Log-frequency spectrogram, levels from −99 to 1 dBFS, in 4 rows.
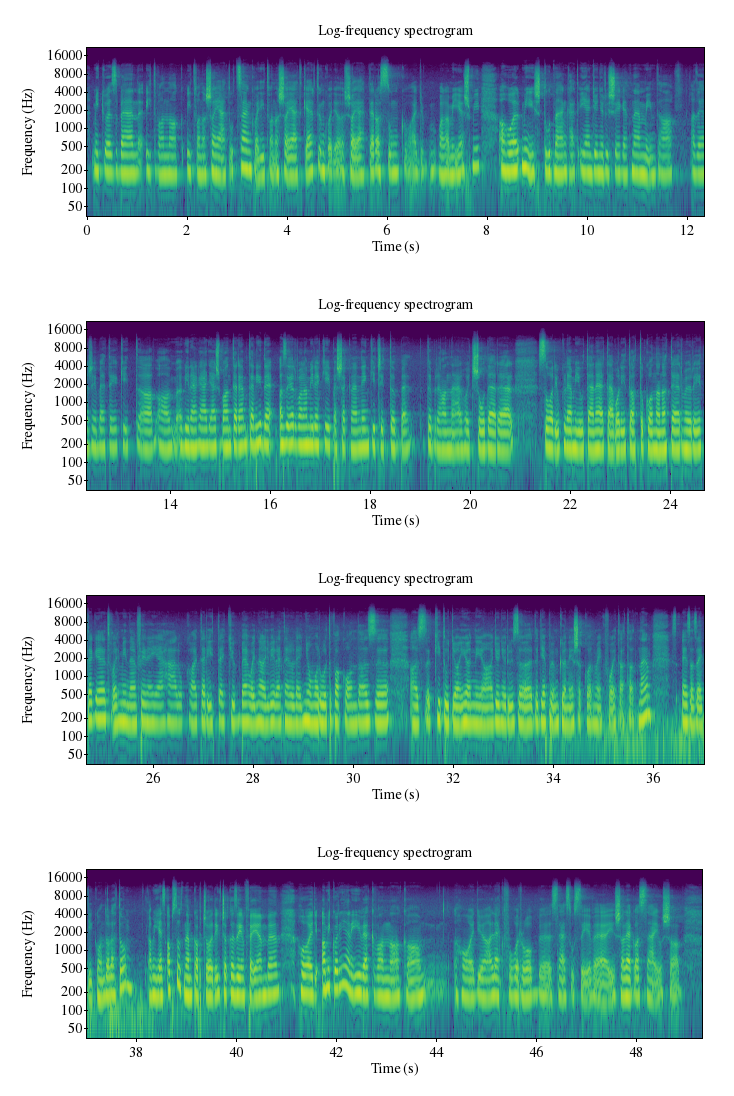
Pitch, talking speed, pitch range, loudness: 175 Hz, 130 wpm, 165-185 Hz, -18 LUFS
